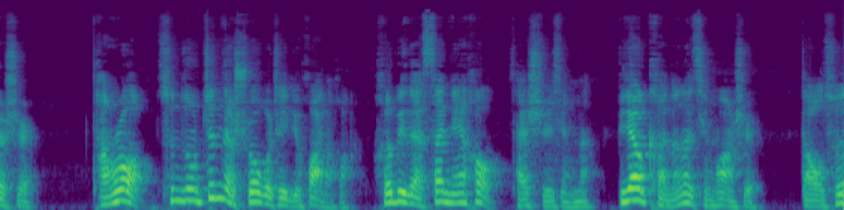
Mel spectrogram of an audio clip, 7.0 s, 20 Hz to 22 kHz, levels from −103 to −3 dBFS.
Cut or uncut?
cut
